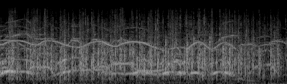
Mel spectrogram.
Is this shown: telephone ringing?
no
